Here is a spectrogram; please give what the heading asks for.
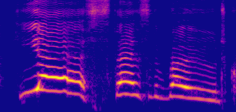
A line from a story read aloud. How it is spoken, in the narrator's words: cried Julian suddenly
